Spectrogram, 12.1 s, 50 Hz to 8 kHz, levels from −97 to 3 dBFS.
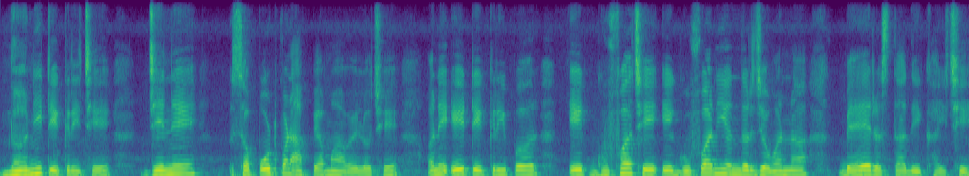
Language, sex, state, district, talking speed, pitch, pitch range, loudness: Gujarati, female, Gujarat, Valsad, 120 wpm, 175 Hz, 155-185 Hz, -16 LUFS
